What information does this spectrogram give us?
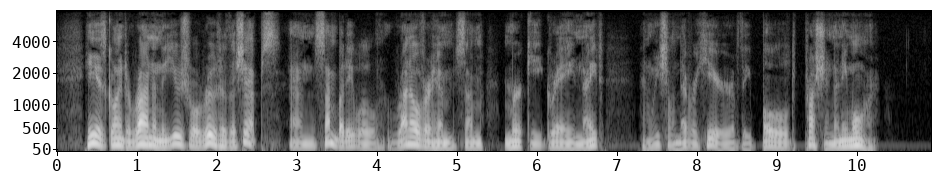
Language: English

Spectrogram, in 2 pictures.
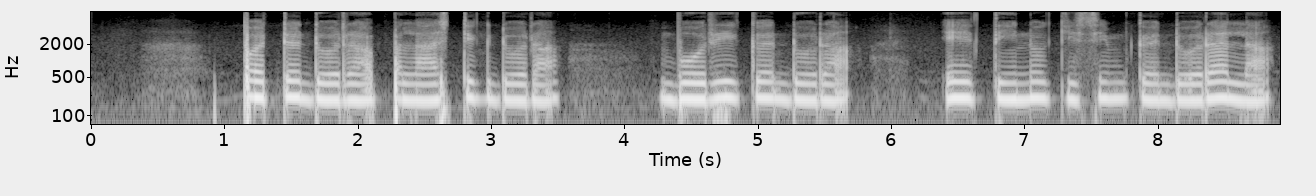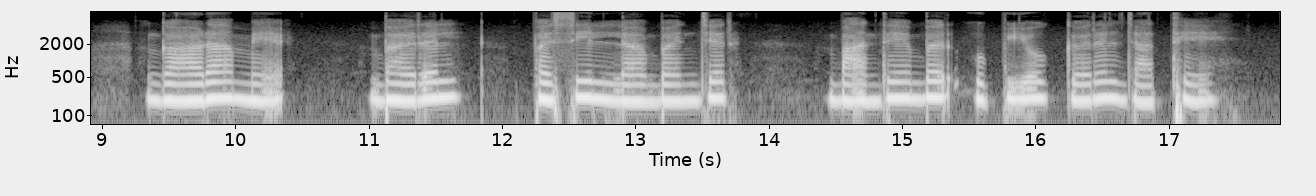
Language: Chhattisgarhi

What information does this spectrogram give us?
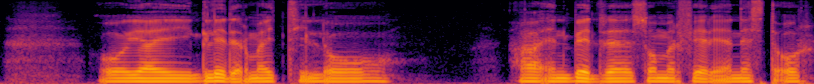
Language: Norwegian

